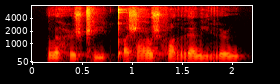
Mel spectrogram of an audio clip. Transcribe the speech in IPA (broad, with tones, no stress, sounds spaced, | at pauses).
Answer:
l ʌ˦˨ h ə˞˩˧ ʃ t͡ʃʼ i˥ | qʼ æ˩˧ ʃ ʕ ɔ˥ ʃ f ɑ˦˨ r æ˥ w i˦˨ r ə˞˥ w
